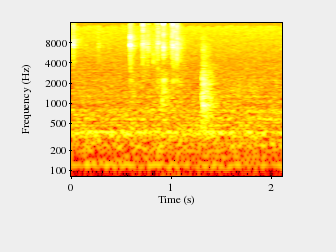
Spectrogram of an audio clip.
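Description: Near silence with a few faint computer keyboard keystrokes clustered from about half a second to just over a second in, over a faint steady hum.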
